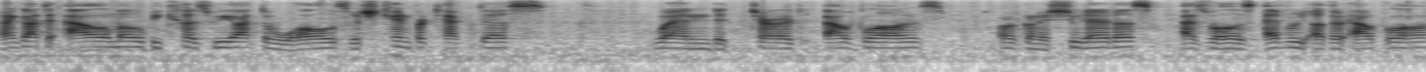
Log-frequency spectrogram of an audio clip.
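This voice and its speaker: A man's medium-pitched voice, flat and monotone, at a moderate pace over noticeable background noise. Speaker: gaming youtuber. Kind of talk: gameplay commentary. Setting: recording over gameplay. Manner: casual rambling.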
